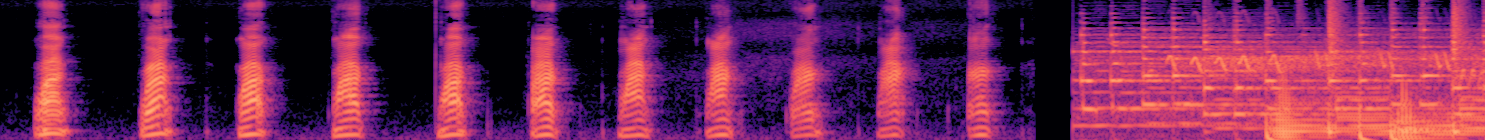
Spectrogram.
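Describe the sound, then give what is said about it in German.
Quacking duck shoes, worn by a teacher walking out of the staff room to her next lesson, squawk about eleven times in a steady walking rhythm, each quack loud, before a burst of bright music abruptly takes over. “Sie hat allerdings die Entenschuhe angelassen.”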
